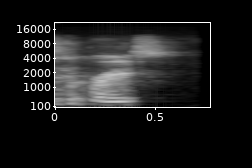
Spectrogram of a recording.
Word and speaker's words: Caprice: is it a Caprice is how you actually pronounce it, or is it a Capri? – It's the Caprice.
